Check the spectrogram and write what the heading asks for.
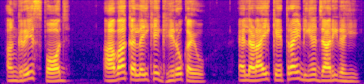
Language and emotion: Sindhi, neutral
